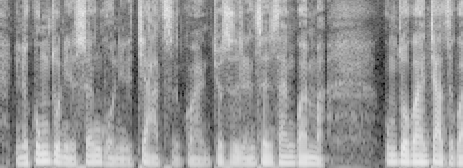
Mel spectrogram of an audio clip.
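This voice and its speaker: A fairly low-pitched, somewhat breathy man's voice, dark and mellow in tone, at a fairly quick pace with fairly even intonation, on a very clean recording with a silent background. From Taiwan, Hsinchu. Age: 50s. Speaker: professional lecturer and serial entrepreneur. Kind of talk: interview.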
